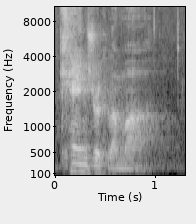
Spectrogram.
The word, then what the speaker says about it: Kendrick Lamar: Kendrick Lamar.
